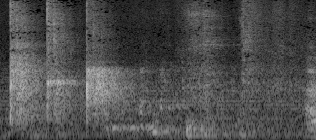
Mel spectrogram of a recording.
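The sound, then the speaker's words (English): A few scattered, separate claps at a city council meeting, each sharp and spaced apart, with talk murmuring between them. “You want to clap for me?”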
